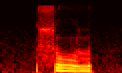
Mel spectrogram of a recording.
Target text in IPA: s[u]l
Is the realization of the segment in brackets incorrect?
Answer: no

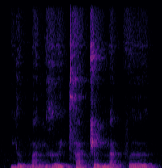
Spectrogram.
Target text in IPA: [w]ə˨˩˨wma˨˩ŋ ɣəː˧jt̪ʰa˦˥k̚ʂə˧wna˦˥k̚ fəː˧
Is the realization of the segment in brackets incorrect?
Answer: yes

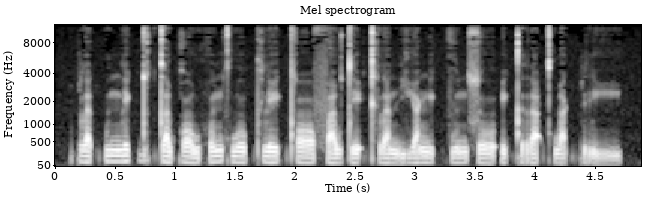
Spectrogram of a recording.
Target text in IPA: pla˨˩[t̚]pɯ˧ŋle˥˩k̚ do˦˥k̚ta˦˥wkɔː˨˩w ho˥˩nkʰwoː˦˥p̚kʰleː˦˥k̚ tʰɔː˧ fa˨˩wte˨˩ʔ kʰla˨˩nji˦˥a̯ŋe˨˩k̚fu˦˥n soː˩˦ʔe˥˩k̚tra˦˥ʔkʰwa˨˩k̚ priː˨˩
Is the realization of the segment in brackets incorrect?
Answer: no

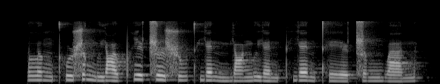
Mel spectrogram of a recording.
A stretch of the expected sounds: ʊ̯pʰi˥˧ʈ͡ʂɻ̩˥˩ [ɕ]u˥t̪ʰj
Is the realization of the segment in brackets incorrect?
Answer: yes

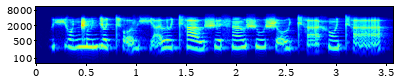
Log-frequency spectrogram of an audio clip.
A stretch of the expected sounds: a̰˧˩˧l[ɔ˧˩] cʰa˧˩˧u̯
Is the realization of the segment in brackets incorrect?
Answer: yes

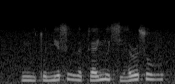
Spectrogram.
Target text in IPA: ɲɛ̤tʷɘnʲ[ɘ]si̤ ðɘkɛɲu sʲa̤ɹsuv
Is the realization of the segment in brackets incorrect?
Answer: no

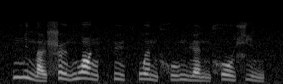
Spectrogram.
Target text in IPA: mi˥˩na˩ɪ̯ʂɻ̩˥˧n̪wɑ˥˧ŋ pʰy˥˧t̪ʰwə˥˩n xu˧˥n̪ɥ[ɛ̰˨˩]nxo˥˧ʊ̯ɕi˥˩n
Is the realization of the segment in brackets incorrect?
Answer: no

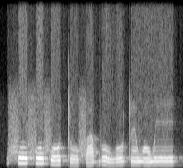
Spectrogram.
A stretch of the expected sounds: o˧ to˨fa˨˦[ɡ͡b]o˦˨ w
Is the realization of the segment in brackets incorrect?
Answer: yes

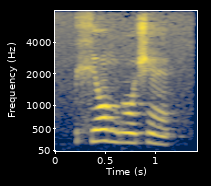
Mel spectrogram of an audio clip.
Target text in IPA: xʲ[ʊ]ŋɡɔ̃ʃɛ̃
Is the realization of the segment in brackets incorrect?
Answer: yes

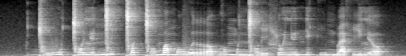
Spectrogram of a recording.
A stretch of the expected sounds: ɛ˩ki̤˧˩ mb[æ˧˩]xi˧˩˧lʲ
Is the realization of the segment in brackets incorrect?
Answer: no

